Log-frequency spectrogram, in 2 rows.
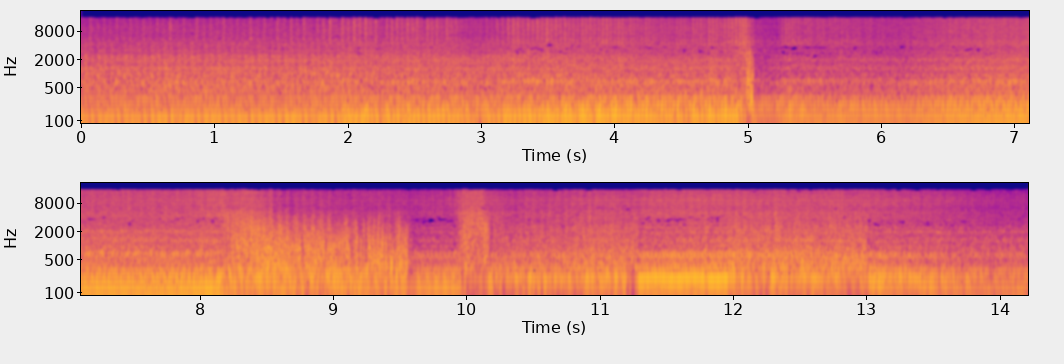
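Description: Mitsubishi PS120 marine diesel engine running on a test stand as the throttle is raised, its speed changing several times: a sudden change about five seconds in, a rougher, noisier stretch from about eight seconds in, and the pitch falling away near the end.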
